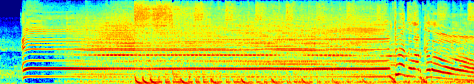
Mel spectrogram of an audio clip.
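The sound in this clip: A train horn blares in one long, steady sustained note that bends downward near the end, over the rhythmic clatter of a rolling train.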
